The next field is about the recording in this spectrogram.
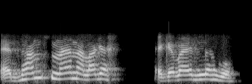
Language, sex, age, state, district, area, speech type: Assamese, male, 18-30, Assam, Golaghat, rural, conversation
